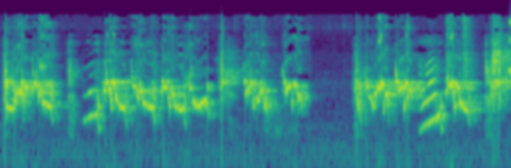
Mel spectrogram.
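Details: Budgerigar song meant to trigger breeding readiness: busy chattering warble of chirps, clicks and rising whistles, broken by one short silence before resuming just as busily.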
